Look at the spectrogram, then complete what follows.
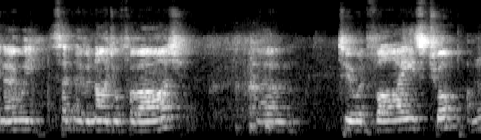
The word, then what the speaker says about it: Farage: Fundamentally, he's got the emphasis on the wrong syllable. Because it's not a bandage or a garage, is it? It's a garage and a bandage, so it's fundamentally Nigel Farage, so let's call him that from now on.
